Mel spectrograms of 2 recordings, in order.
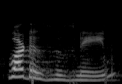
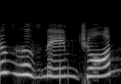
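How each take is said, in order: First: Lower-pitched question, dropping after "What"; falling intonation. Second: High, loud question rising on "John"; rising intonation. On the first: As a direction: bring pitch down from "What" towards "name". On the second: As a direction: keep pitch up and lift "John". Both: Shown as a demonstration. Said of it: "Falling, rising".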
